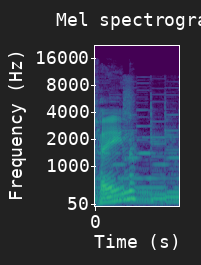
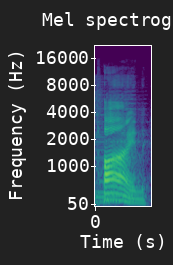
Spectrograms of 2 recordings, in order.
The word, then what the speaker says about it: Payne: Payne? Or is it pronounced Mr. Pine? No, it's Mr. Payne. It's a pun.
